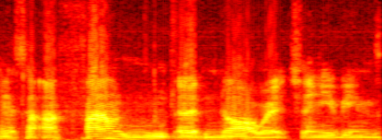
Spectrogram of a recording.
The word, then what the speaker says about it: Norwich: sounds like porridge, but it's not. It's Norwich. Well, it's not Norwich. The only reason why it's not Norwich is because there's a Northwich near me.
